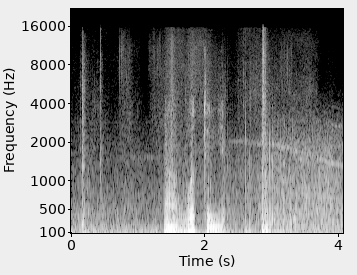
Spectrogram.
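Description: A car door thuds as a man climbs into the back seat.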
